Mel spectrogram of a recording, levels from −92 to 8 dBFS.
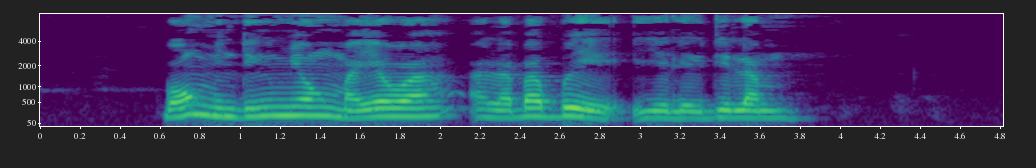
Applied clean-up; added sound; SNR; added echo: none; none; none; none.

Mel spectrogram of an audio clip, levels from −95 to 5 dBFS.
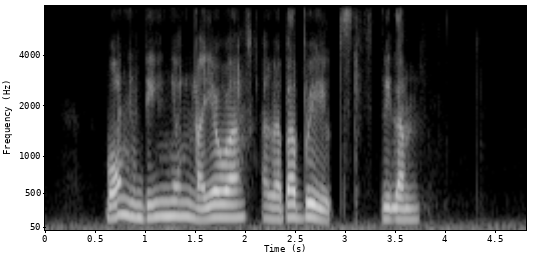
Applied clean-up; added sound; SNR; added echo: neural diffusion model UNIVERSE++.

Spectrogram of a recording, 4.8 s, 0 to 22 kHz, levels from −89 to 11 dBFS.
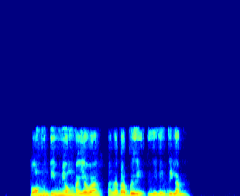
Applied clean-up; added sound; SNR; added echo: neural mask model DeepFilterNet 3.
